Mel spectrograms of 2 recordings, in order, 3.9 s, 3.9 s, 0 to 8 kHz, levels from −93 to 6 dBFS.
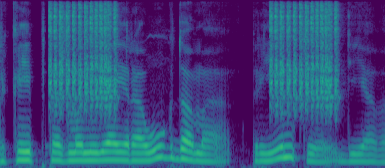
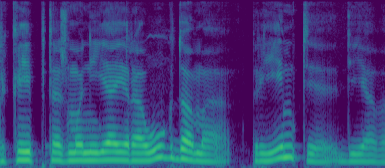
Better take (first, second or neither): second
